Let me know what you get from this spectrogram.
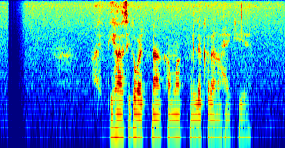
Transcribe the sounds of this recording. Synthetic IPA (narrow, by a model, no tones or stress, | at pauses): ajt̪iɦaːsikəʋɐʈnaːkamakmiləkəɾanoɦɛkijə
